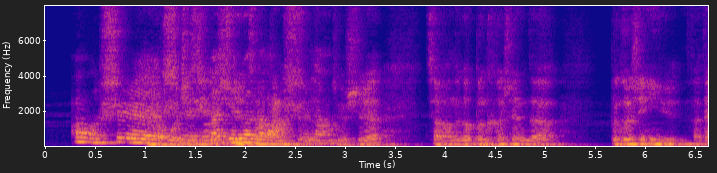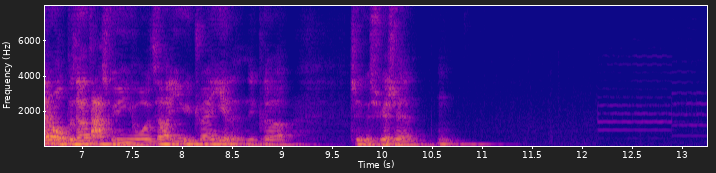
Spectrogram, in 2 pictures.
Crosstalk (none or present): present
